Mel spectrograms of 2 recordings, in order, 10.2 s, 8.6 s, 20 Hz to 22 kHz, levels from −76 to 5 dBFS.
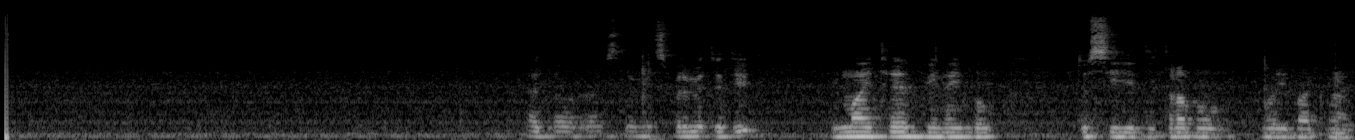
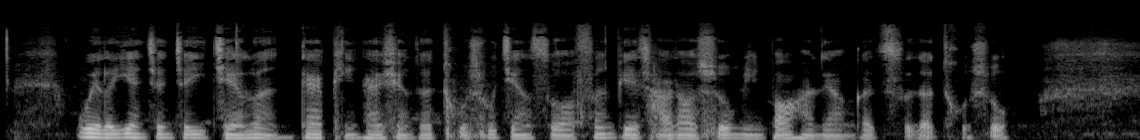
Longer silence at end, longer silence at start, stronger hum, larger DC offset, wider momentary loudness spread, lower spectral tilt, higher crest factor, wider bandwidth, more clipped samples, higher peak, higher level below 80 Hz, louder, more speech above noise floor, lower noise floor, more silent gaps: about the same, 0 s vs 0 s; about the same, 0.05 s vs 0.1 s; neither; neither; first, 26 LU vs 16 LU; first, -7 dB/octave vs -5 dB/octave; about the same, 20 dB vs 20 dB; about the same, 12.5 kHz vs 11.5 kHz; neither; second, -10 dBFS vs -6 dBFS; second, -52 dBFS vs -38 dBFS; about the same, -28 LUFS vs -26 LUFS; about the same, 22 dB vs 20 dB; first, -49 dBFS vs -45 dBFS; neither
